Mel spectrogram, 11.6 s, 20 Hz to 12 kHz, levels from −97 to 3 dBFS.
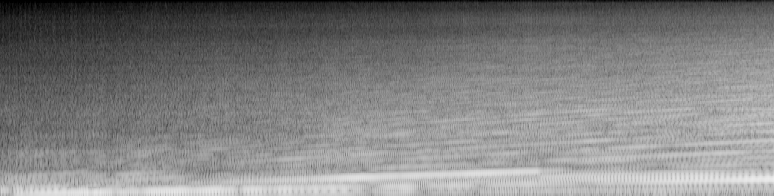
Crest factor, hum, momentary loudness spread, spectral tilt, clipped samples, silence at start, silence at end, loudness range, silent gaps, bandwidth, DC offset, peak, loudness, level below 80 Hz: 12 dB; none; 7 LU; -6.5 dB/octave; under 0.1%; 0 s; 0 s; 4 LU; none; 10.5 kHz; under 0.1%; 0 dBFS; -14 LUFS; -22 dBFS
